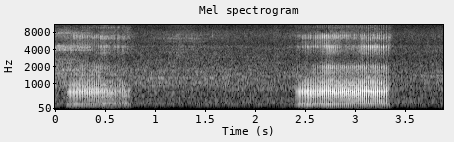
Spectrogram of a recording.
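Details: Snoring in a sleeping pet dog: two loud, rattling snores with a quieter breath between them; ordinary snoring.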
